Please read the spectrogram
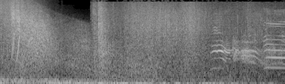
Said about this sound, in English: Here, Agent, try this ammunition. I just whipped it up.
